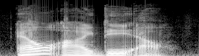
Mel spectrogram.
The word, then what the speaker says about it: Lidl: L I D L. Lidl. It rhymes with needle.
